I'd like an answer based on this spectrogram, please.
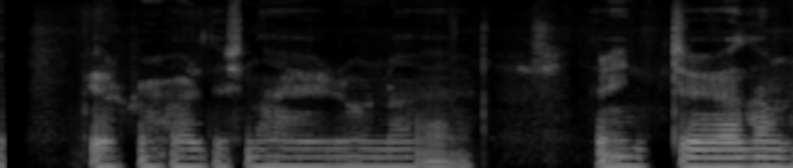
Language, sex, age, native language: Icelandic, male, 14, Icelandic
